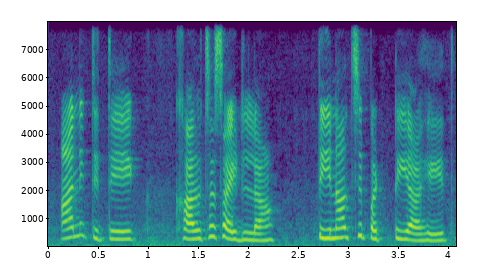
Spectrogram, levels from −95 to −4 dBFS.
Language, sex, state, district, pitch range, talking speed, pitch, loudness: Marathi, female, Maharashtra, Gondia, 260-325 Hz, 145 wpm, 285 Hz, -17 LUFS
